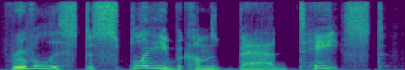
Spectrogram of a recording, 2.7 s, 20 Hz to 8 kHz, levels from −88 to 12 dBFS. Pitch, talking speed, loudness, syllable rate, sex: 180 Hz, 110 wpm, -20 LUFS, 4.2 syllables/s, male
